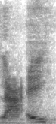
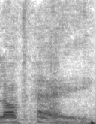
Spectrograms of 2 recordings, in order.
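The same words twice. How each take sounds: First: The word is said in an ordinary, everyday way. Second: The word is said in a posh, refined way. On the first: This is how regular people say it. "We say latte" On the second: This is how upper-class people say it. "Posh people say latte"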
